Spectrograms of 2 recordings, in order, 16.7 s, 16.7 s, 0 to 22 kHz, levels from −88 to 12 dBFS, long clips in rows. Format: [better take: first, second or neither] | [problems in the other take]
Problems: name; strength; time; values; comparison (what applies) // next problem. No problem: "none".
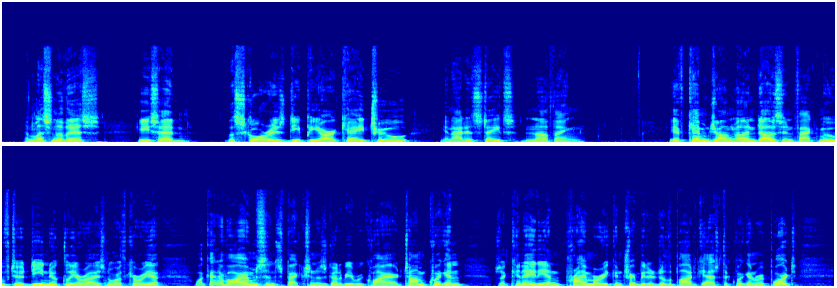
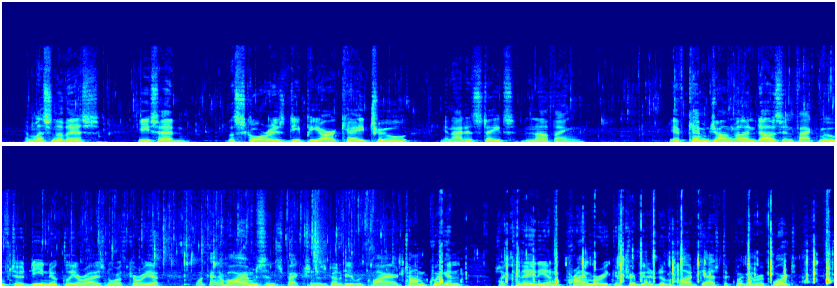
first | household noises; very loud; throughout; as loud as the speech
